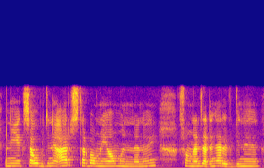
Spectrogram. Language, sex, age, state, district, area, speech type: Bodo, female, 18-30, Assam, Kokrajhar, urban, spontaneous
